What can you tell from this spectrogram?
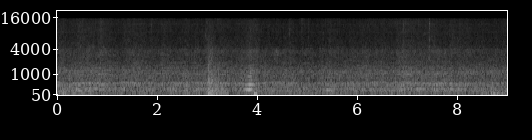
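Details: Continuous droning hum of bees in a small wildlife garden in Crookes, steady low buzzing throughout with a brief louder knock near the middle.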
